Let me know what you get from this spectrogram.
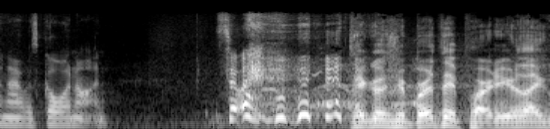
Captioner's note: laughs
